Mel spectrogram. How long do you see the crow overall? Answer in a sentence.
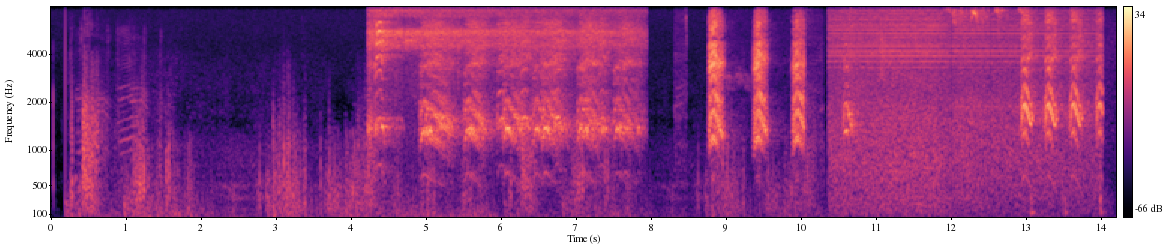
The crow can be heard for 10 seconds in total.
